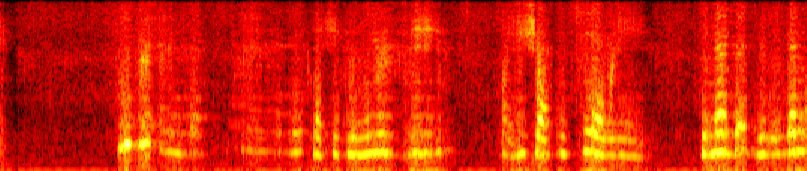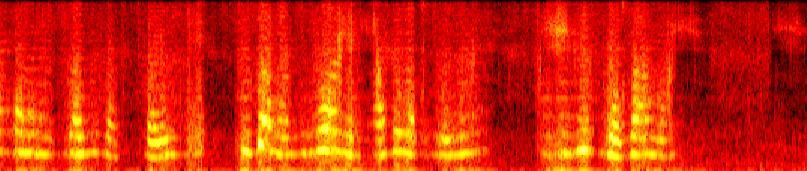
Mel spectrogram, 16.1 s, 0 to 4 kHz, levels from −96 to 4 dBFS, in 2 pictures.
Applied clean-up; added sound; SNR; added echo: neural separator model SepFormer WHAMR!.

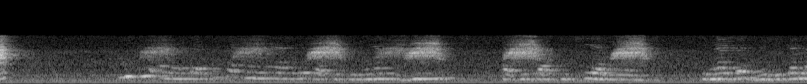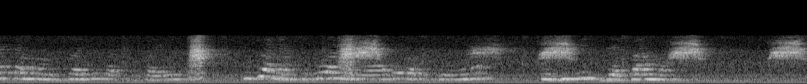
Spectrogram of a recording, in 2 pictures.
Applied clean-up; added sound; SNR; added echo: none; Fowl; 2 dB; reverberation time 0.9 s.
